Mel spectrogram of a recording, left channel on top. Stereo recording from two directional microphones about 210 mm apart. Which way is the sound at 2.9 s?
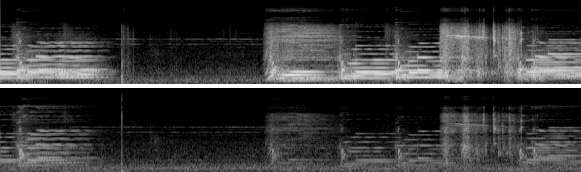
40° left (ahead or behind).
